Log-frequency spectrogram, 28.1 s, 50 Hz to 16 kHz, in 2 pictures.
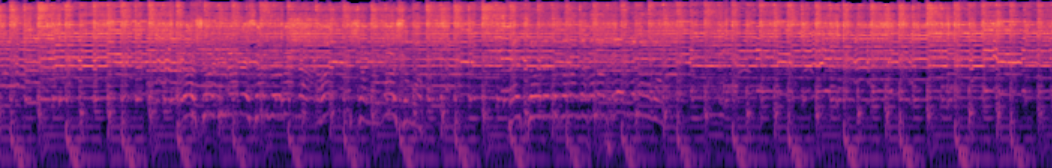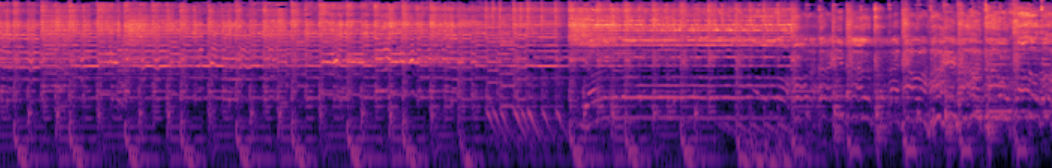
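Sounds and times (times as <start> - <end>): folk dance music with lute and keyboard: 0.0 - 28.0.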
